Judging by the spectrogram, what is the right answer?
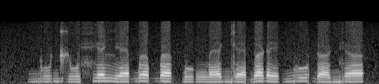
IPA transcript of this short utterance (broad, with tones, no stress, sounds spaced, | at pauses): b u˩˧ d͡ʒ u˩ fʲ ɛ˥ lʲ ɛ˩˧ ɓ ə˥ ɓ œ˧ k͡p u˩ ŋ͡m ɛ˩˧ ɡʲ ɛ˩ ɗ ə˥ ɽ e˩˧ ɡ͡b u˥ ɗ œ˩˧ bʲ œ˥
